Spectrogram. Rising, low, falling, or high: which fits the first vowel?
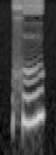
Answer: rising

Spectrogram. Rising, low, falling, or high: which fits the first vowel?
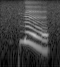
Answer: falling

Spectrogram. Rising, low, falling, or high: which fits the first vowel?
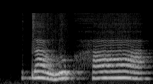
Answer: falling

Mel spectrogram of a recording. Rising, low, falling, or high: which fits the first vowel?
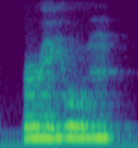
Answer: high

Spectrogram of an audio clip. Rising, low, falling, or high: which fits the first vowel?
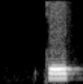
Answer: high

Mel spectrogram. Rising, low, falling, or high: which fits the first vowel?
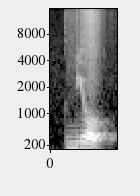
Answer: falling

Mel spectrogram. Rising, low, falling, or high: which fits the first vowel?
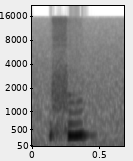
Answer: falling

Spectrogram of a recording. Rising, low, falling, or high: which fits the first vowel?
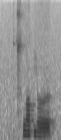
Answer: high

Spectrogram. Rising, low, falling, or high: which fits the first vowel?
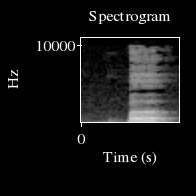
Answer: low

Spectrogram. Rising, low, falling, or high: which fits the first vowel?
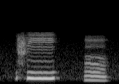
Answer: high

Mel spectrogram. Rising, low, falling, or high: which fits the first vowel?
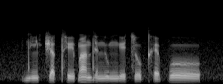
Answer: rising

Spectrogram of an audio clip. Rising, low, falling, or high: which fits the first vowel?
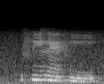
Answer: high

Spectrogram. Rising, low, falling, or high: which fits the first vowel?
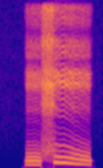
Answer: low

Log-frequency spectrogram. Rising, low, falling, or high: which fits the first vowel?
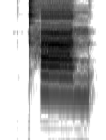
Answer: low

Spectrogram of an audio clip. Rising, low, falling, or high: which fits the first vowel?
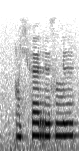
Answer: low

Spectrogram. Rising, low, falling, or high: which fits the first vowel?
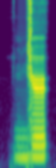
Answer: high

